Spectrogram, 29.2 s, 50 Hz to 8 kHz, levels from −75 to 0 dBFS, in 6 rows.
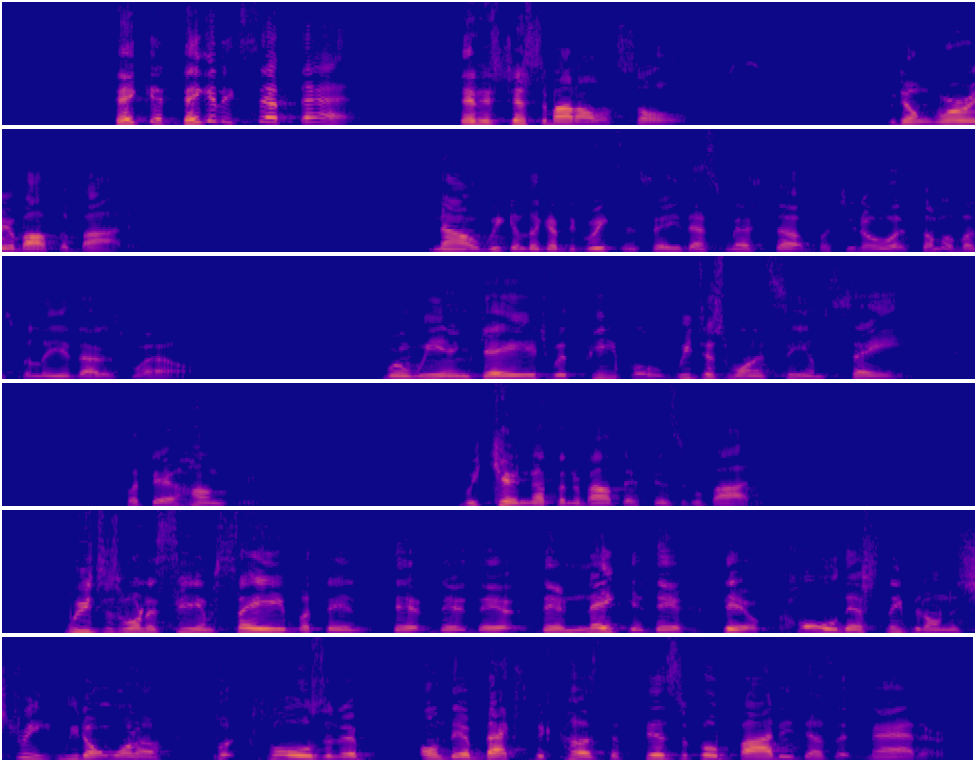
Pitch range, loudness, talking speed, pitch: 155-195 Hz, -40 LUFS, 210 wpm, 175 Hz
